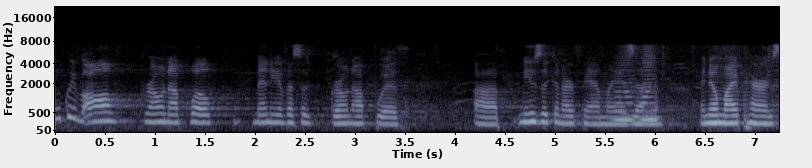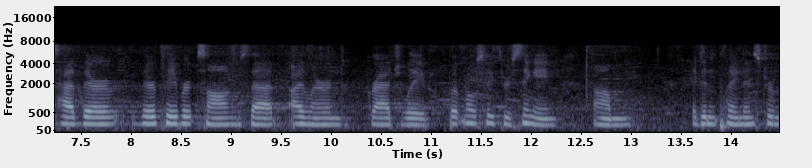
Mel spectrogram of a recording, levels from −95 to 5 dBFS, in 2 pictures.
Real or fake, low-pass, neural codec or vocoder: real; 7.2 kHz; none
